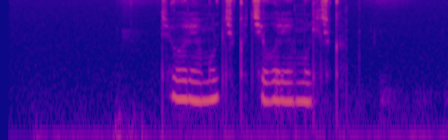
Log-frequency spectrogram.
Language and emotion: Russian, neutral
